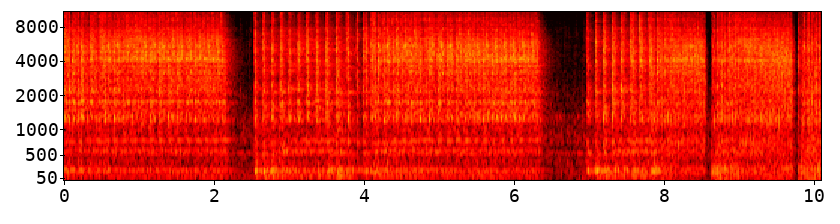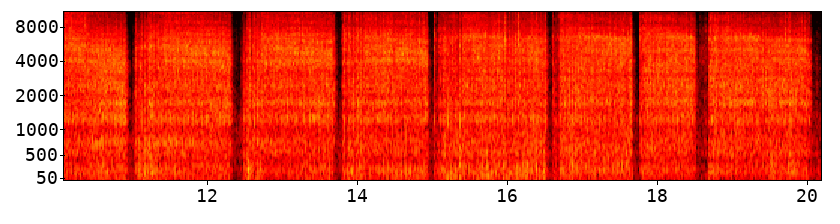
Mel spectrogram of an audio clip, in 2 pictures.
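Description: Turning tool cutting into a large blue pine bowl blank spinning on a wood lathe, tearing off shavings. The cut has a fast, even patter and stops briefly twice in the first seven seconds, then breaks off for a moment about every second as pass after pass is made.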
